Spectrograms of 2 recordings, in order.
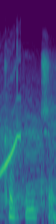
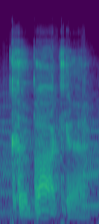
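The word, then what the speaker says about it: kabocha: I'm gonna ask Google, how do you say kombucha squash? Kabaka. Oh, kabaka.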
